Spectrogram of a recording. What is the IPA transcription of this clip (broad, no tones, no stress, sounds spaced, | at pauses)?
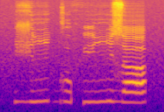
ʒ i ɡ ʊ f j i z a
